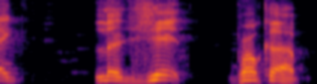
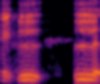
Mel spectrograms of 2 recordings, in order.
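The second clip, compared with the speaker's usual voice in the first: put-on stuttering voice. Retelling a line of Moses, who was a stutterer: imitating Moses stuttering. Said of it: "there's a couple people drown when he said".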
